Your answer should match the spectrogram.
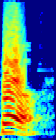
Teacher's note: when we speak b, then our lips touch with each other. So b is a bilabial sound.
